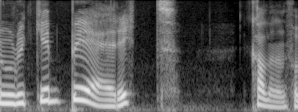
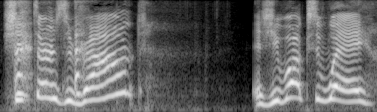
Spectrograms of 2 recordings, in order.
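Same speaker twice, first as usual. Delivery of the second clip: dramatic narration; 7 semitones higher than usual. Pretend.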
